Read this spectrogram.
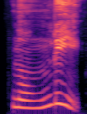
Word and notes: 农历: nóng lì

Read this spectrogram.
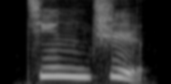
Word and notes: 精致: jīng zhì

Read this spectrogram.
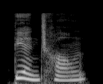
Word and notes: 变成: biàn chéng

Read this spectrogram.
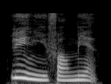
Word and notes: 另一方面: lìng yī fāng miàn

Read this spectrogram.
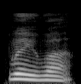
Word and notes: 慰问: wèi wèn

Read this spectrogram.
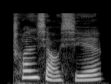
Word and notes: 穿小鞋: chuān xiǎo xié

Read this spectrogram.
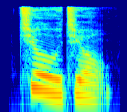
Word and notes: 舅舅: jiù jiu

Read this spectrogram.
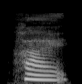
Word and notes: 害: hài

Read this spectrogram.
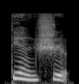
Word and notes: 电视: diàn shì

